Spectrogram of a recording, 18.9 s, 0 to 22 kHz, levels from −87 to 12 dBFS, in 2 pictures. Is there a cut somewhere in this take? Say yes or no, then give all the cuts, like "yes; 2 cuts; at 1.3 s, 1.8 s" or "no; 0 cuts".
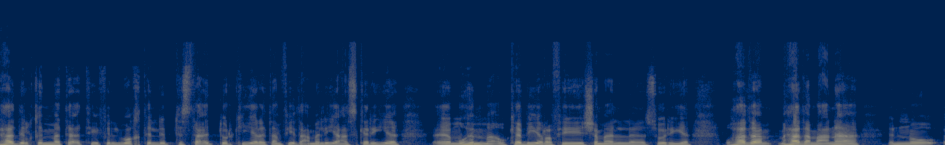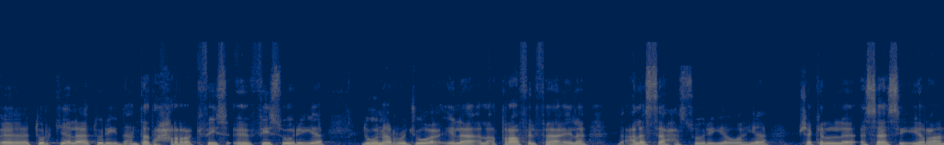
no; 0 cuts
